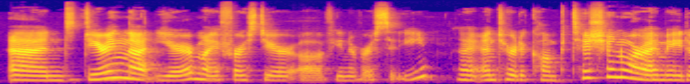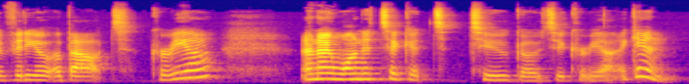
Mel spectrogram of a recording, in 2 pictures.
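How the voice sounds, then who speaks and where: A woman in her twenties tells her own story in a casual, upbeat way, with asides as she goes. Her accent is a blend of international English. Her voice sits a little above the usual pitch for a woman. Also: animated, moderate pace, fairly bright tone. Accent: mixed international English. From South Africa. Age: 20s. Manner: chatty and upbeat, with frequent laughs and asides. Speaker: vlogger. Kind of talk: casual personal narration over drawings.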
